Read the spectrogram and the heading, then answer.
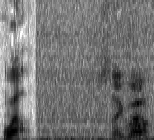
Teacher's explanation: Sleep well. Y letra clave al final, L, que casi no se escucha. No se dice well, sino well, ¿vale?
